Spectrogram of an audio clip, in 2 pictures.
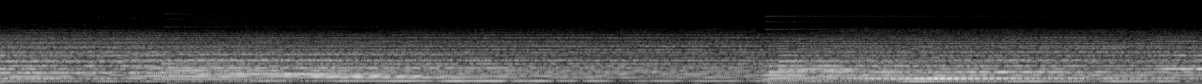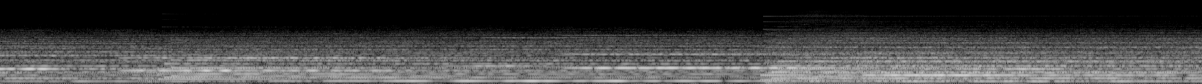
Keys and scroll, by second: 6.3 ctrl+space, 10.4-11.4 typing, 13.7 ctrl+k, 22.2 shift+F2, 22.5 F3.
